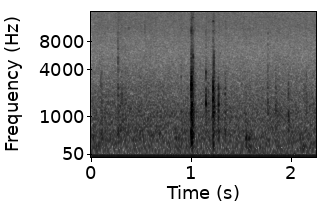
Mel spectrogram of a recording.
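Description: Near silence with a few faint clicks about a second in, as a drill chuck is tightened by hand onto a socket-drive adapter.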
